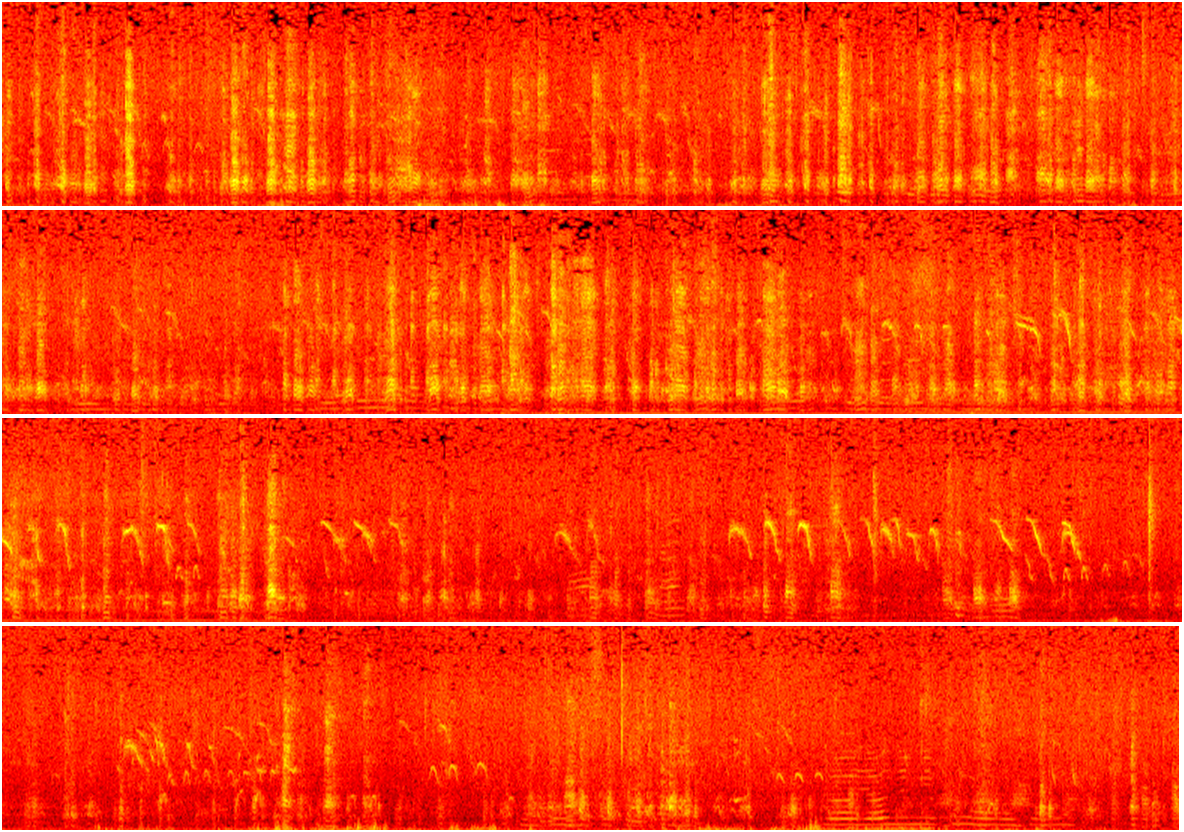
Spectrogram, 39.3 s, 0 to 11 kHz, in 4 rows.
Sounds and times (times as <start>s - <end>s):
Cluck: 0.0s - 39.3s
Honk: 0.0s - 39.3s.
